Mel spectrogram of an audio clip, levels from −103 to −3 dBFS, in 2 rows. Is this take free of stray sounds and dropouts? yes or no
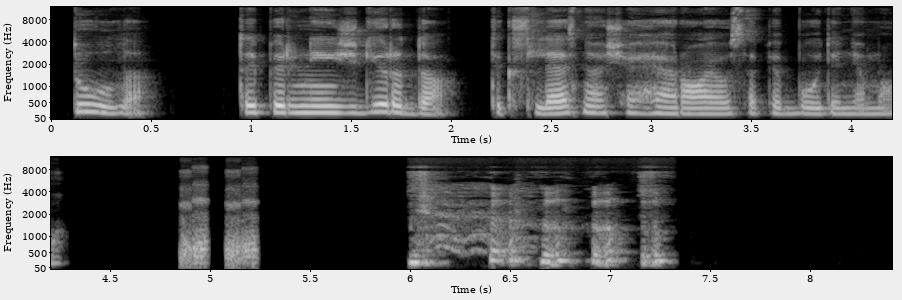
no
